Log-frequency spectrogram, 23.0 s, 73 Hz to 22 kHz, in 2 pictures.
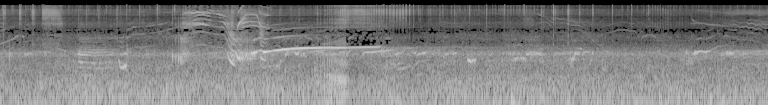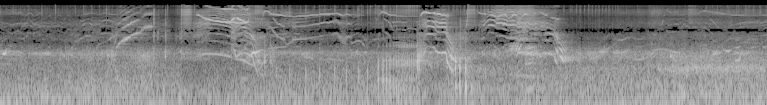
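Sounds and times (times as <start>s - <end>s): high sliding whistles: 0.0s - 23.0s.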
